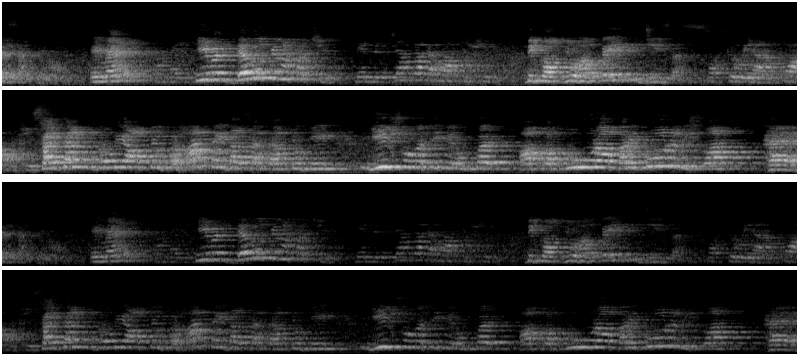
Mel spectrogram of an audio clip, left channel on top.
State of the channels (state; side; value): quieter; right; 12.8 dB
